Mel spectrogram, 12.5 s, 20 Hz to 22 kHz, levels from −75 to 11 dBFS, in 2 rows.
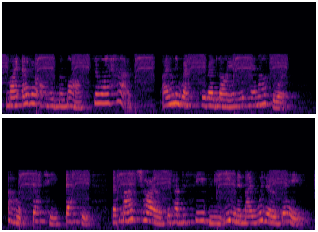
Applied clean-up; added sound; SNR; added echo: none; Camera; 18 dB; reverberation time 0.7 s.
